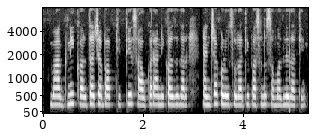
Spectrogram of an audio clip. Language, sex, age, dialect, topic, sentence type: Marathi, female, 25-30, Varhadi, banking, statement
